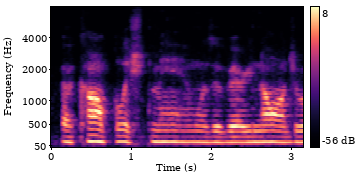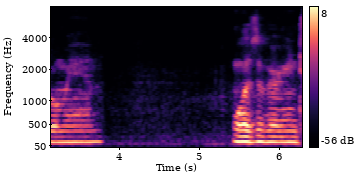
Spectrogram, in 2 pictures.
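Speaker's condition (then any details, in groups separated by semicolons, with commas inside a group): Multiple sclerosis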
